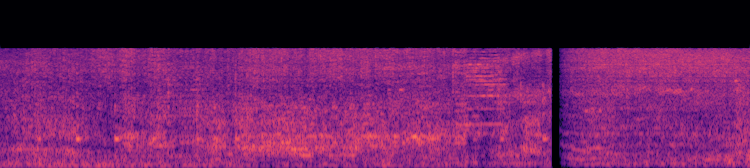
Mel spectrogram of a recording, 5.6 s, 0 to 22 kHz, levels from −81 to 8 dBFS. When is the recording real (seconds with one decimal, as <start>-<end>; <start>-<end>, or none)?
0.0-4.0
